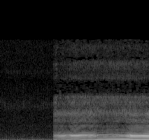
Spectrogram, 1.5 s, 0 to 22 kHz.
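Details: After a moment of quiet, a single long, tonal, whistling snore from a sleeping pug, recorded April 2015.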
